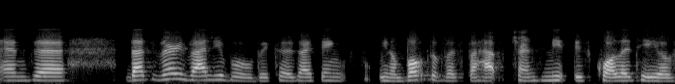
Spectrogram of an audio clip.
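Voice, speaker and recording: A woman with a fairly low pitch and fairly even intonation speaks in an unremarkable speaking voice. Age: 50s. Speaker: singer and women's workshop facilitator. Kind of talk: interview.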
